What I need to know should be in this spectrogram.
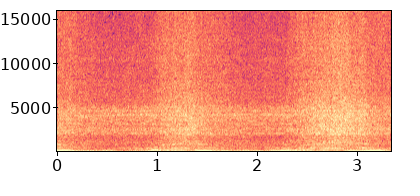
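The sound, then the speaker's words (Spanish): A car's engine runs and revs after a breakdown has been repaired; the car has a rotary engine. The engine makes a loud, continuous roar whose pitch wavers up and down, with no voices. “encontró el daño que tenía el auto y lo pudo arrancar.”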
